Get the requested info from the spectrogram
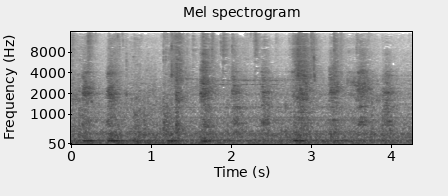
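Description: A white pet dog making short, irregular sounds, a couple each second.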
